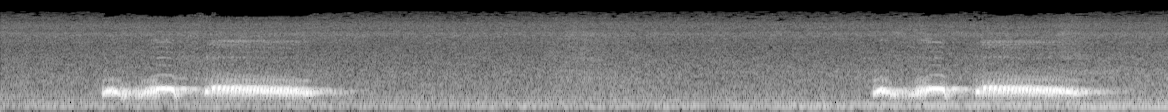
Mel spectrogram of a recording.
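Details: Spotted dove calling steadily as a lure to get other birds to sound off: two identical phrases, each a stuttering opening pair of hoots and a lengthened rolling coo, spaced about four seconds apart over quiet hiss.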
